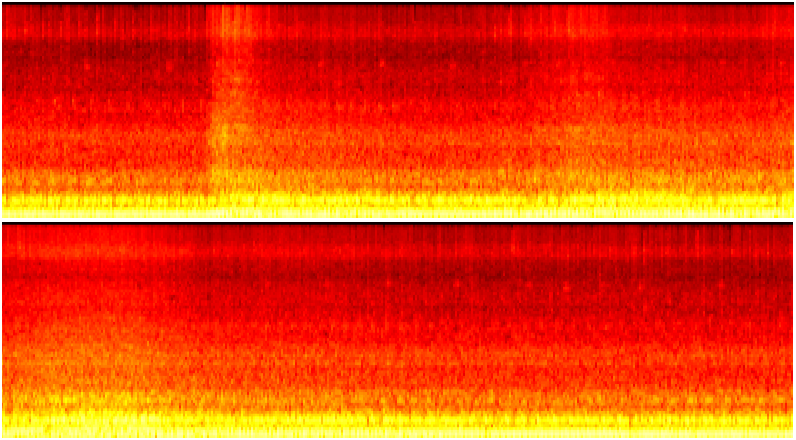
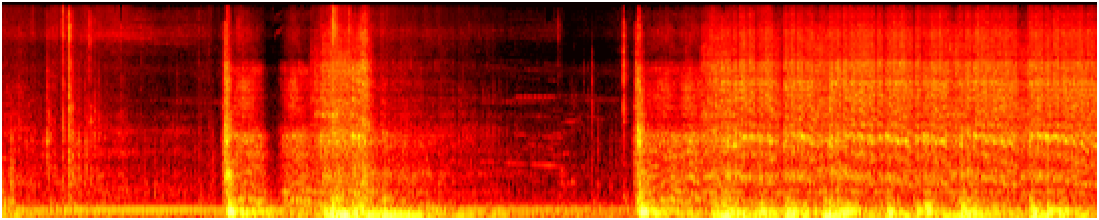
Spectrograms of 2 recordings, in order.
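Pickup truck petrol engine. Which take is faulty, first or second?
second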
